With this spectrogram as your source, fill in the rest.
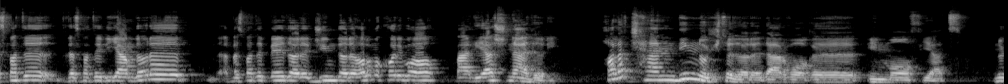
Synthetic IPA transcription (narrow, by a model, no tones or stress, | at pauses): esmæt̪eɢe̞smæt̪ʰejed̪iːɟææmd̪ɒːɾeɢe̞smæt̪ebed̪ɒːɾed͡ʒiːmd̪ɒːɾehɒːlɒmɒːkʰɒːɾiːbɒːbæɣijæʃnæd̪ɒːɾḭːm | hɒːlɒt͡ʃʰænd̪inːocʰt̪ʰe̞d̪ɒːɾed̪æɾvɒːɣeinmɒːfijæ̰t̪ʰ | no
